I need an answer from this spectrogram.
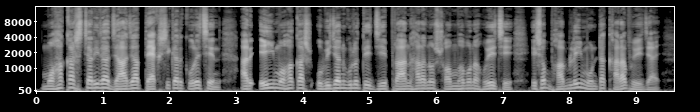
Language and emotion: Bengali, sad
